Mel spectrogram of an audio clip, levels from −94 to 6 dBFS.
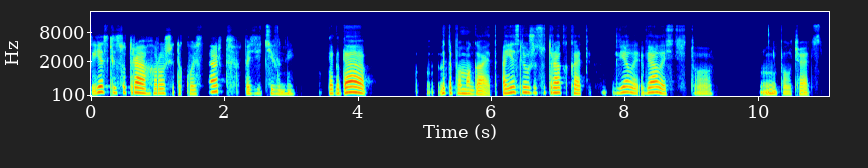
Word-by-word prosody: если 255 -1 +3
с 225 +2 -10
утра 230 -3 +6
хороший 200 +2 -3
такой 180 0 -7
старт, 270 +7 0 0.3
позитивный, 90 - -7 0.5
тогда, 215 +4 +6 0.9
м, - - -14 0.2
это 220 +1 0
помогает. 190 -5 -1
А - - +3
если 245 +2 +2
уже 225 -2 -1
с 230 - -17
утра 230 0 +3
какая-то 195 -5 -4 0.3
вело 230 +2 +1
вялость, 230 -2 0
то, - - -9 0.7
м, - - -6
не 95 -2 -2
получается 90 -1 -7
215 Hz, 125 wpm, -25 LUFS, 190-240 Hz, 0.9 s, утра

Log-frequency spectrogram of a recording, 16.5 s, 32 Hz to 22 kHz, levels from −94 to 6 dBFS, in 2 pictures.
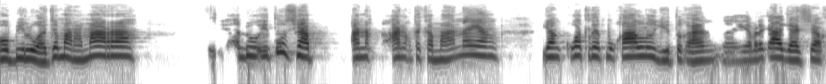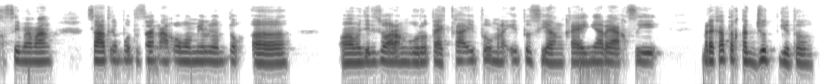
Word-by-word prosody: hobi 230 +1 +3
lu 225 -2 +5
aja 185 +9 +1
marah-marah, 285 +4 +6 0.8
ih 350 -6 -19
aduh 280 0 0
itu 390 - 0
siap 265 -4 +7 0.4
anak-anak 260 -1 +1
TK 240 - -9
mana 235 +8 -1
yang 295 -2 +2 0.5
yang 270 0 +4
kuat 290 +2 0
lihat 270 -2 0
muka 265 +2 +8
lu?" 280 -1 +1
Gitu 205 +1 -3
kan, 200 +1 +4
nah 185 0 -10
ya 200 - -5
mereka 255 +2 +6
agak 210 -3 +3
syok 225 - 0
sih 210 - -9
memang 190 0 -4 0.4
saat 200 -1 0
keputusan 205 -1 -8
aku - - -7 0.2
memilih 190 -1 -8
untuk, 195 -1 -13
eee 170 0 -3 0.6
eee, 175 0 -2
menjadi 175 +1 -8
seorang 180 - -3
guru 180 +1 -8
TK 180 +3 -7
itu - - -12
mere 185 - -11
itu 210 +1 -15
sih 180 - -9
yang 170 0 -9
kayaknya 180 +1 -6
reaksi 180 0 -6 0.4
mereka 210 +2 -2
terkejut 215 0 -5
gitu, 165 -2 -9
210 Hz, 170 wpm, -22 LUFS, 185-260 Hz, 0.8 s, muka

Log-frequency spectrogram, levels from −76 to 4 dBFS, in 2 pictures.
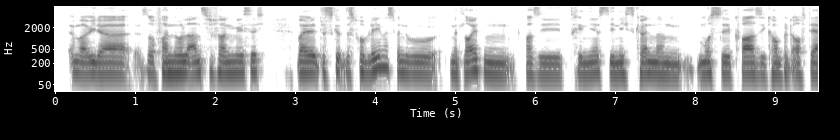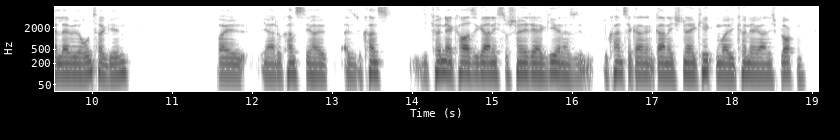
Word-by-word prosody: immer 105 -2 0
wieder 105 -1 +3
so 110 -2 -3
von 110 0 +2
0 110 0 +5
anzufangen-mäßig, 110 +1 0 0.4
weil 110 0 +4
das 105 0 -1
ge - - +1
das 105 -1 -2
Problem 120 +7 +3
ist, 150 - -2
wenn 110 0 0
du 105 -1 0 0.2
mit 105 -2 -3
Leuten 110 -4 +2
quasi 95 -2 -2
trainierst, 105 +2 -1
die 100 - +2
nichts 105 +1 +1
können, 105 +1 +2
dann 100 +5 -1
musst 105 +1 0
du 105 - +1
j 100 - -1
quasi 105 -1 +3
komplett 100 +1 -2
auf 105 - -2
der 100 -2 +3
Level 100 0 +2
runtergehen. 100 0 -1 1.1
Weil, 95 -2 -1 0.2
ja, 95 -1 -3
du 95 - -4
kannst 105 0 0
dir 100 - -1
halt. 95 -2 -2
Also, 95 -3 -6
du - - -11
kannst 110 -1 -1 0.3
die 100 0 -11
können 115 0 +1
ja 105 - +4
quasi 105 -1 +2
gar 100 0 +4
nicht 105 0 -1
so 100 - -7
schnell 105 +2 +1
reagieren. 100 0 +1
Also, 90 -1 -5 0.3
du - - -10
kannst 110 -1 -1
ja - - -2
gar 100 -1 -1
gar 100 -1 +2
nicht 95 -2 -1
schnell 100 -2 +1
kicken, 115 -2 -1
weil 95 0 +1
die 95 - -2
können 100 -2 -1
ja 95 - 0
gar 95 0 0
nicht 90 -2 -7
blocken. 105 -5 -2
105 Hz, 205 wpm, -33 LUFS, 100-110 Hz, 1.1 s, 0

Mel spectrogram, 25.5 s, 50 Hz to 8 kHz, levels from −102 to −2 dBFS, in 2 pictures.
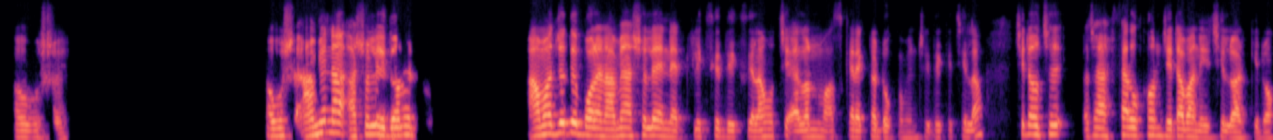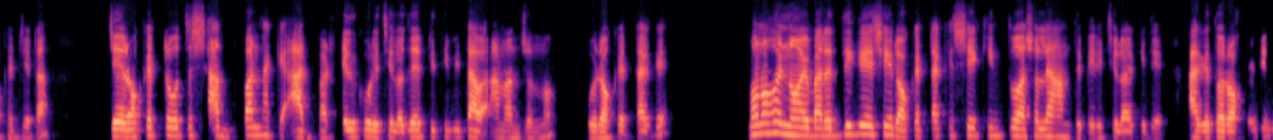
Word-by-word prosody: অবশ্যই। 130 -5 -7 2.1
অবশ্যই 160 +1 -1
আমি 200 +6 +4
না 225 - +8 0.2
আসলে 185 +5 +2
এ - - -8
ধরনের। 175 +1 +3 1.2
আমার 195 +4 +5
যদি 220 0 +6
বলেন 165 -3 +6
আমি 165 +3 +2
আসলে 170 0 +1 0.2
Netflix 135 +2 -6
এ - - -4
দেখছিলাম 135 +1 -2
হচ্ছে 145 - -8
এলন 140 +2 0
মাস্ক 125 0 -7
এর 135 - +1
একটা 140 +1 -5
ডকুমেন্টারি 125 0 -10
দেখেছিলাম। 140 +4 -7 0.4
সেটা 195 -1 0
হচ্ছে 185 +2 -1 0.3
আচ্ছা 165 +2 -2 0.2
ফেলকন 170 0 +1
যেটা 150 +1 +3
বানিয়েছিল 130 -1 -3
আরকি 120 0 -12
রকেট 120 +2 -10
যেটা 120 - -5 0.7
যে, 150 - +6
রকেটটা 170 +3 -3
হচ্ছে 165 +1 -5
৭ 170 -1 +2 0.2
বার 175 0 +3
নাকি 170 0 -8 0.2
৮ 135 - +1
বার 130 -1 -5
Fail 145 -1 +1
করেছিল 135 -1 -1
যে, - - +5
পৃথিবীতে 140 +1 -6 0.3
আনার 125 -3 -5
জন্য 115 +2 -13 0.5
ওই 130 - -1
রকেটটাকে। 130 +2 -3 0.9
মনে 200 +2 +6
হয় 220 -2 +5
৯ 170 -1 +7
বারের 160 0 +4
দিকে 190 +1 +3
সেই 180 -1 0
রকেটটাকে 155 +3 -3
সে 165 - -1
কিন্তু 160 0 -11
আসলে 155 0 -2
আনতে 130 -1 -11
পেরেছিল 125 +1 -9
আরকি 130 - -14
যে, 455 - -9 0.3
আগে 135 0 +1
তো - - +1
রকেট 145 +3 -5
145 Hz, 150 wpm, -25 LUFS, 130-170 Hz, 2.1 s, না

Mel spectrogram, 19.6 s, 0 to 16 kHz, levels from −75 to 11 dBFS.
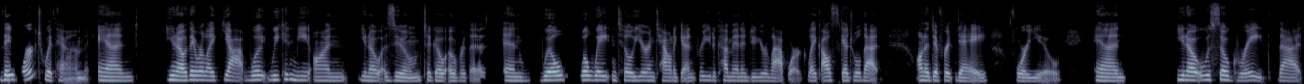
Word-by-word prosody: they 200 +2 +6
worked 290 - +2
with - - +3
him, 270 0 -4 0.2
and, 165 -2 +1 0.4
you 195 -1 +3
know, 175 -2 +7
they 195 +1 +4
were 190 0 +3
like, 175 -1 0
"Yeah. 180 -5 +2
We 190 +2 +1
we 195 0 -1
can 220 0 -1
meet 185 -1 -3
on, 165 -1 -3
you 180 -1 -4
know, 160 -1 +1
Zoom 155 -3 0
to 170 - -2
go 160 -1 +2
over 155 0 -1
this, 170 - -6 0.3
and 165 -1 -1 0.2
we'll 185 +2 +6 0.2
we'll 190 0 +5
wait 185 0 +1
until 175 -1 0
you're 170 0 -1
in 165 -1 -3
town 160 0 -1
again 150 0 -3
for 180 - -7
you 180 0 -4
to 170 - -4
come 170 0 -2
in 160 0 -2
and 160 -2 -4
do 160 - -4
your 155 0 -4
lab 150 -1 0
work, - - -5
like, 155 +1 -1
I'll 165 +1 +3
schedule 165 0 -2
that 160 - +2 0.6
on 175 0 +4
a 170 - +4
different 170 -2 +2
day 150 -1 0 0.4
for 150 -3 +1
you." 145 -1 -4 0.5
and, 155 -3 +1 0.8
you 200 -1 +2
know, 180 -2 +6
it - - 0
was 200 -1 +1
so 195 -3 +3
great 160 0 -3
that 155 -3 -2
170 Hz, 185 wpm, -24 LUFS, 160-185 Hz, 0.8 s, know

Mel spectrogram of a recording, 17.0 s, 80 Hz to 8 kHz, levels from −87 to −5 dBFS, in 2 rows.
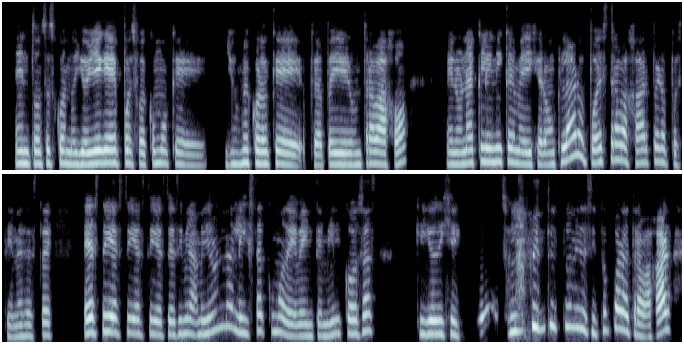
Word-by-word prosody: Entonces, 210 0 +1
cuando 210 -3 0
yo 195 0 +3
llegué, 215 +2 +7
pues 210 -1 -2
fue 195 -1 -1
como 210 -1 -3
que, 180 -3 -5 0.2
yo 200 +1 -4
me 220 +2 +2
acuerdo 205 -2 +2
que 195 -4 +2
fui 185 - -1
a 180 - -2
pedir 195 0 +2
un 195 0 -3
trabajo 210 +2 +1 0.5
en 200 0 -1
una 215 +2 +1
clínica 240 +1 +2
y 230 - +2
me 210 -2 0
dijeron: 195 0 -1
"Claro, 290 - +2
puedes 225 +1 -1
trabajar, 230 -5 0
pero 235 -3 -2
pues 190 -3 -10
tienes 190 +1 -6
este, 205 +2 -4 0.4
este 255 +3 +4
y 270 - +6
este 255 0 0
y - - +2
este 235 +1 -4
y - - +1
este 220 +1 -3
así". 235 +2 -4
Mira, 235 -2 -3
me 230 - -1
dieron 285 +7 -2
una 360 0 -4
lista 265 0 -2
como 275 -1 -4
de 205 -3 0
20,000 200 +3 -3
cosas 265 +4 -1 0.5
que 235 -1 -4
yo 235 0 +5
dije: 230 -2 -1 0.2
"Oh, - - -1 0.2
solamente 320 +7 +1
esto 360 +1 -5
necesito 295 -5 -3
para 315 -3 +3
trabajar". 225 +6 +3
220 Hz, 200 wpm, -23 LUFS, 200-250 Hz, 0.5 s, llegué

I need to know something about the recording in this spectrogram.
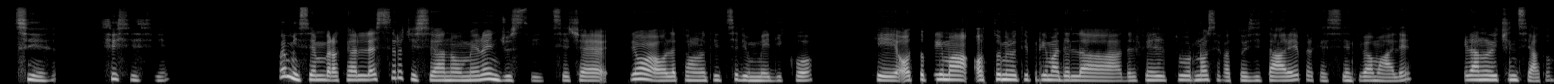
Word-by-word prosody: Sì, 215 -5 +1
uhm, 180 +3 -9 0.4
sì, 250 - -3
sì, 210 -3 -7
sì. 185 0 -14 1.1
Poi 370 - +2
mi 270 -9 +8
sembra 210 -2 +1
che 210 - -3
all'estero 215 +8 0
ci 245 -7 -2
siano 190 -1 +1
meno 195 +4 +2
ingiustizie, 185 -5 -1
cioè, 180 -1 0 0.2
prima 240 -6 +4
ho 180 - +2
letto 185 +2 -2
una 190 - 0
notizia 195 +4 -3
di 195 - -1
un 180 -2 +2
medico, 180 +2 -2 0.6
che 185 -3 +2
8 195 +5 +1
prima 220 -3 +4
8 210 +4 0
minuti 220 -1 +4
prima 205 +1 +1
della 180 -3 0
del 180 +1 -5
fine 195 +2 -2
del 195 -1 0
turno, 205 0 0
si 205 -1 -6
è - - -17
fatto 180 +1 -6
visitare 185 +2 0
perché 190 -5 -10
si 165 - -15
sentiva 180 0 -3
male 180 +5 -4 0.5
e 205 - -6
l'hanno 215 0 +5
licenziato. 205 -6 0
195 Hz, 175 wpm, -24 LUFS, 180-210 Hz, 1.1 s, mi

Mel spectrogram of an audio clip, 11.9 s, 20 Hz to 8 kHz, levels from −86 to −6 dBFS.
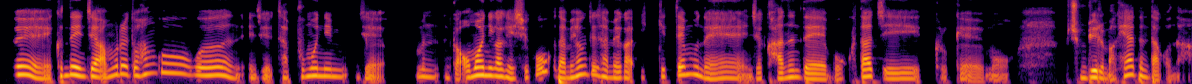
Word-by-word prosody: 네. 250 -10 +4
근데 240 +2 +4
인제 220 -1 +3
아무래도 245 +4 +2
한국은 255 - +1
인제 85 -1 -6
자 175 - -6
부모님 215 -1 0
이제 - - -4 0.7
어머니가 220 - +5
계시고 175 +1 0
그 - - -18
다음에 175 +2 +2
형제 260 +5 +1
자매가 180 -6 0
있기 195 +4 -9
때문에 170 - 0
인제 155 - -5
가는 185 +5 0
데에 145 -5 +2
뭐 135 +1 -10
그다지 155 -8 -1
그렇게 - - -8
뭐 - - -10 0.6
준비를 175 0 +2
막 - - -6
해야 255 - +5
된다거나 225 -5 -3
210 Hz, 325 characters per minute, -25 LUFS, 170-245 Hz, 0.7 s, 어머니가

